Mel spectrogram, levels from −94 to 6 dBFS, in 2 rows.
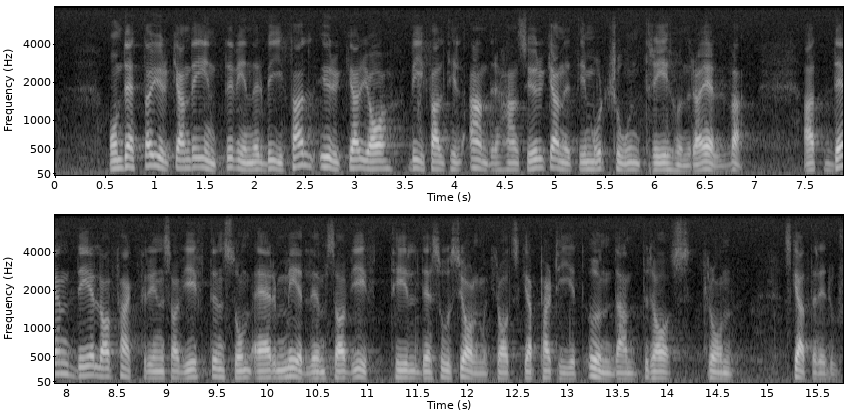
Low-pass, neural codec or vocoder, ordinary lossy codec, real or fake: none; none; none; real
